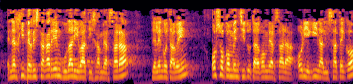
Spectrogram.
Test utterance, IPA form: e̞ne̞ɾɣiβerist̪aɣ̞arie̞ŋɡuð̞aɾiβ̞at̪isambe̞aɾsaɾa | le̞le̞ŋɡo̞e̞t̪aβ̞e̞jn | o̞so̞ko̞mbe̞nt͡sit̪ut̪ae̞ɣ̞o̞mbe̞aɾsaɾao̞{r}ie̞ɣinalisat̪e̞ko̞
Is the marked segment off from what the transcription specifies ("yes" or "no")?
yes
